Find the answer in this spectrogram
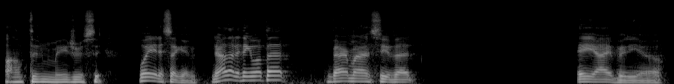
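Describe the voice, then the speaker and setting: A man streams a game in a casual livestream chat, sounding stuffed up in the nose. He's chatty and excitable, greeting viewers by name in a medium-pitched voice at a normal speed, with no room sound.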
